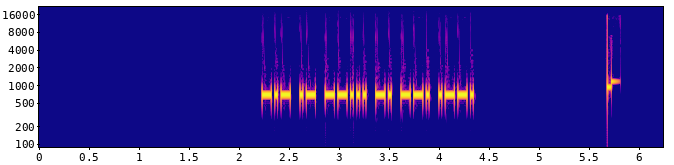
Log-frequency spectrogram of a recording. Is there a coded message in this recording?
Yes: Morse code from 2.2 to 4.4 s, heard as a keyed tone, about 38 wpm, 700 Hz. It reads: KA7NGP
